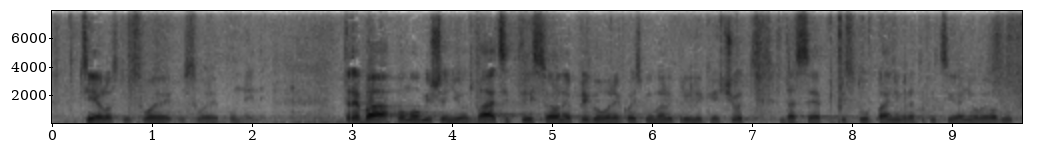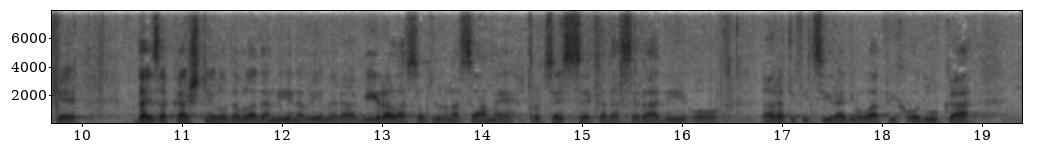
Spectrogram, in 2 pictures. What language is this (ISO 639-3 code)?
hrv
